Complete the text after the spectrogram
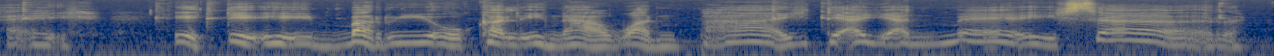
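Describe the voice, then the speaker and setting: A poor old grandmother from the village, acted by a woman for Ilocano radio drama. She speaks slowly in a creaky, weary voice, with a humble air. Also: mid-range voice, expressive, slight background noise, full character voice. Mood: humble, wary.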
